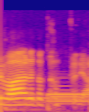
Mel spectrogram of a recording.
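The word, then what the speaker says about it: W杯: 確かに、あれってさ、 W 杯って読む人いないもんね。ワールド杯って読む人いないもんね。 – そう、あれワールドカップであれで読ませるの、なんか、おしゃれだな。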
